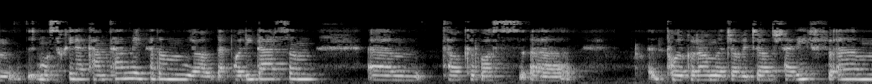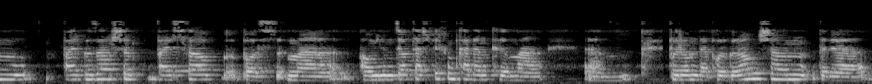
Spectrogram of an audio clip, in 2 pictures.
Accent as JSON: {"language": "Persian", "country": "Germany", "tie": "born or raised there", "said": "بله، ما در آلمان تولد شدیم و همینجا بزرگم شدیم"}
